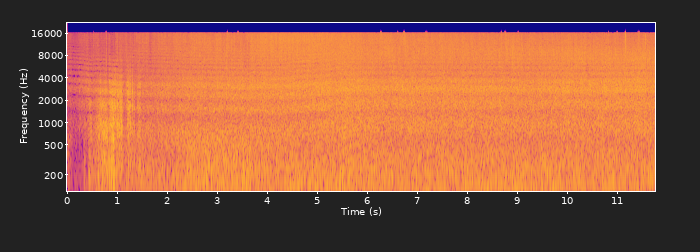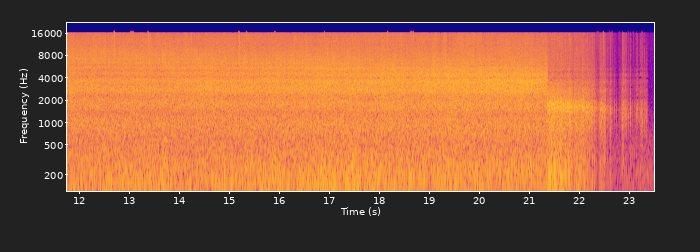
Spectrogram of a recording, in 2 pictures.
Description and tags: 13GBernardD vulkan
Zábavný vulkán (pyrotechnika)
